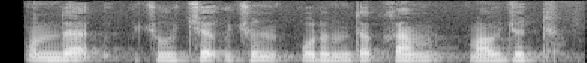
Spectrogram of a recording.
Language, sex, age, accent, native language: Uzbek, male, 18-24, Toshkent viloyati, Uzbek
